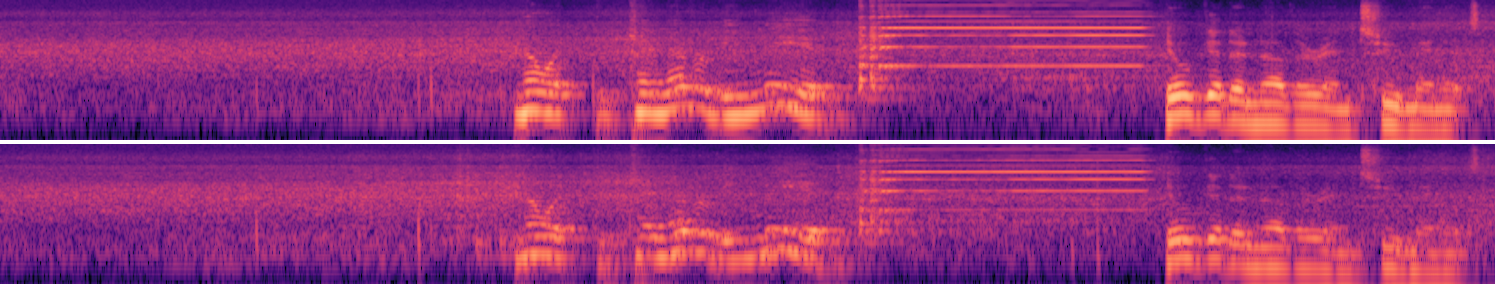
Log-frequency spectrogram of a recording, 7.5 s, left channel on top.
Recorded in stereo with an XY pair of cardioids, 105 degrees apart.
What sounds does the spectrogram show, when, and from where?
2.6 s a man speaking: 60° left, 3 m
4.3 s a violin: 50° left, 2.5 m
5.8 s a man speaking: 50° left, 0.7 m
